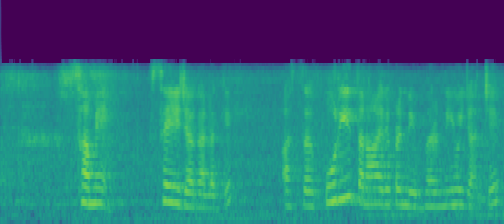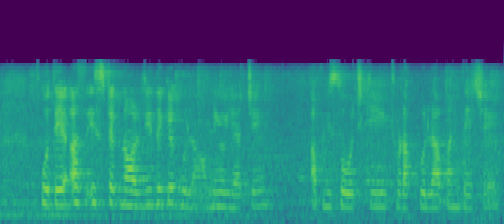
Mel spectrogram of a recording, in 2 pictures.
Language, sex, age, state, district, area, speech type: Dogri, female, 30-45, Jammu and Kashmir, Jammu, urban, spontaneous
